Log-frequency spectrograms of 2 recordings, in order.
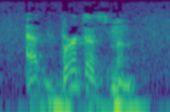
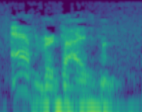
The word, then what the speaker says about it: advertisement: In order to find her diamond, she inserted an advertisement in the classified section of the newspaper. – The word? Advertisement. Accent on the second syllable, not advertisement. And remember, the I in this word is also short.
